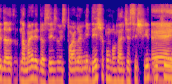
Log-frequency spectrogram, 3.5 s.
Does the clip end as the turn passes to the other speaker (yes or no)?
yes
